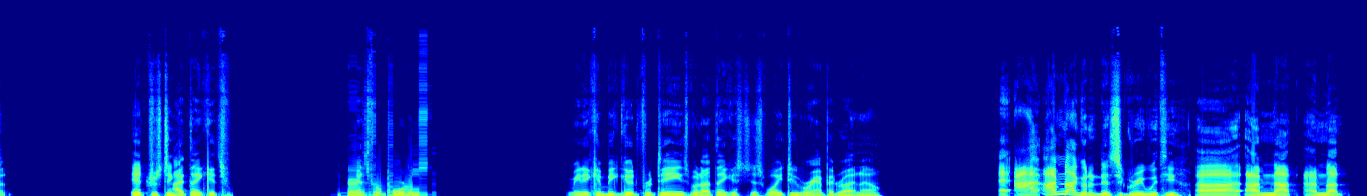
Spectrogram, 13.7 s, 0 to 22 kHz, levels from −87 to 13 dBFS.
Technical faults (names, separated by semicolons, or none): robotic sound from repeated short buffers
